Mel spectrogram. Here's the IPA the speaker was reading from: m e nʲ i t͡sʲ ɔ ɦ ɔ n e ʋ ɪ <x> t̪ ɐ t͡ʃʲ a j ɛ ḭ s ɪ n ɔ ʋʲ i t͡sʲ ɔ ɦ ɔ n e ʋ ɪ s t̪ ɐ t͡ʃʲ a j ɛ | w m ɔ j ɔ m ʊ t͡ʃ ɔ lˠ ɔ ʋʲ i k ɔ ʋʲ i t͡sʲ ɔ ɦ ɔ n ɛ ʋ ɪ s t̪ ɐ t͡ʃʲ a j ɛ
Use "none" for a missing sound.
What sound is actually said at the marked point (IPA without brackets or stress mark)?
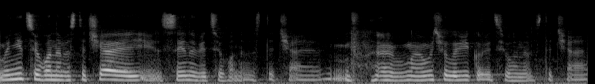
s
